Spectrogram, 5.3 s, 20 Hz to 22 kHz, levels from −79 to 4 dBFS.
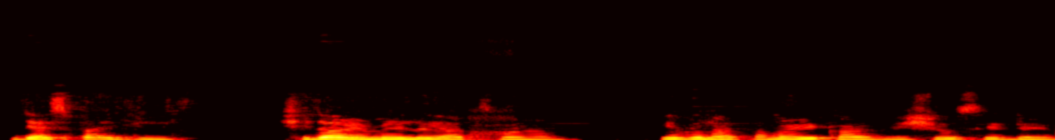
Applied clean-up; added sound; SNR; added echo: neural mask model DeepFilterNet 3.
